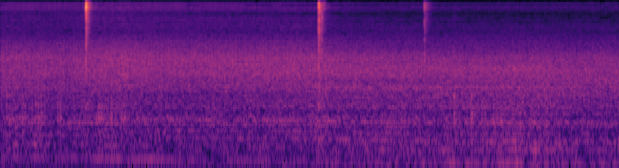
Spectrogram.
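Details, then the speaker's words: Room fan that spun too slowly and took long to reach speed, after oiling front and rear motor bearings, reassembled test run; smooth steady air rush over low even motor hum, no scraping or chatter; runs normally. "all right let's give her a test drive well super unsafe this way but it works real well"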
